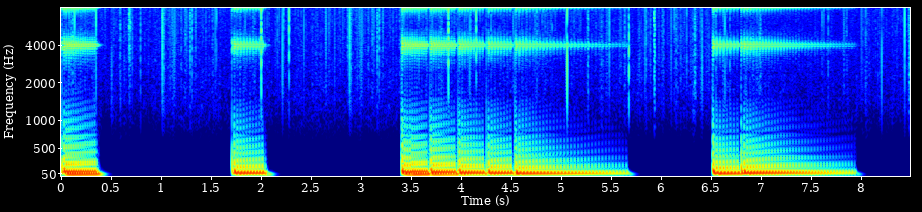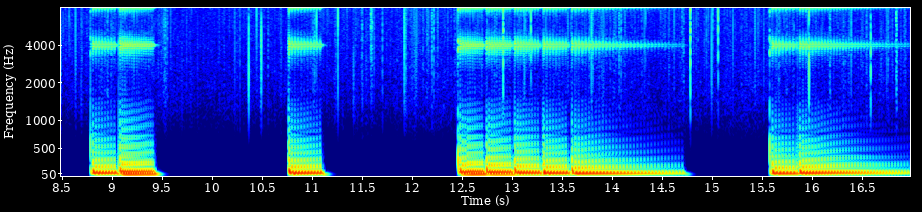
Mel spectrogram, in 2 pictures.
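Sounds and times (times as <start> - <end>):
bass: 0.0 - 0.4, 1.7 - 2.1, 3.4 - 5.7, 6.5 - 8.0, 8.8 - 9.5, 10.8 - 11.2, 12.5 - 14.8, 15.6 - 16.9.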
